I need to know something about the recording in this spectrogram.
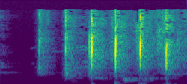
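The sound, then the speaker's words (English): A crowd claps together in a steady rhythm, about six strong beats roughly a third of a second apart, ringing out with strong reverberation and no talking. “The only problem now is I don't know who you are clapping for.”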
